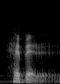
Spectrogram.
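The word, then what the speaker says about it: הבל: 얼마나 안타까운 인생 입니까 우리가 아벨이 라고 발음하는 아벨의 히브리어 발음은 해 벨 입니다 이는 아무것도 남기지 않고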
